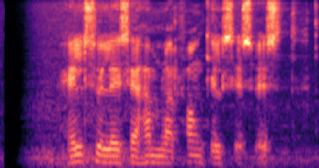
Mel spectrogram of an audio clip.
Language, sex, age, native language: Icelandic, male, 50-59, Icelandic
